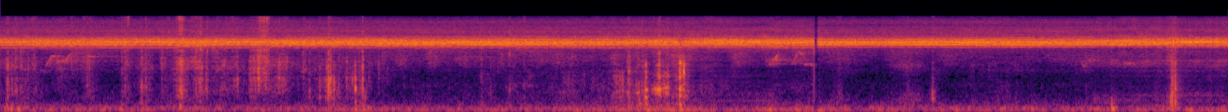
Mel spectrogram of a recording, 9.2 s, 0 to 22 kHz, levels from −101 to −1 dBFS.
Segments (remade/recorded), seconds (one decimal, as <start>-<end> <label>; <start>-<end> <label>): 0.0-5.0 recorded; 5.0-5.8 remade; 5.8-8.2 recorded; 8.2-9.2 remade

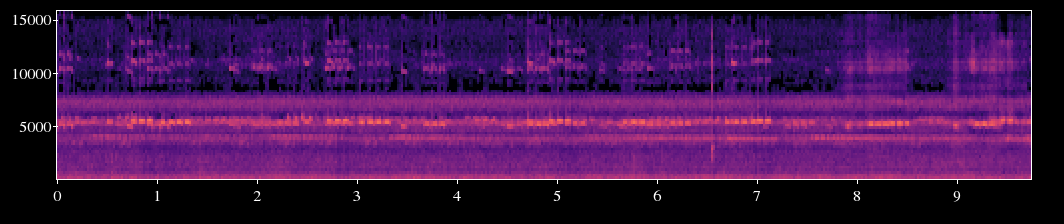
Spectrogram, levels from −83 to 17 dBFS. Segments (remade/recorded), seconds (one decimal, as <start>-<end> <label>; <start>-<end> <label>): 0.0-7.8 recorded; 7.8-8.5 remade; 8.5-8.9 recorded; 8.9-9.7 remade

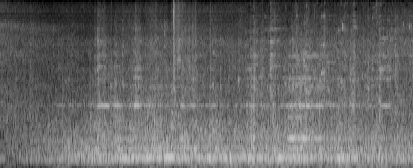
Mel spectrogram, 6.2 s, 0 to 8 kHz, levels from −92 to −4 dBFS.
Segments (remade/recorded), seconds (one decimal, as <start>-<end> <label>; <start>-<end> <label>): 0.0-3.7 remade; 3.7-6.2 recorded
